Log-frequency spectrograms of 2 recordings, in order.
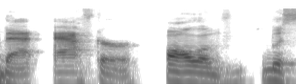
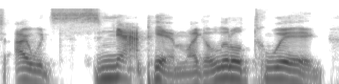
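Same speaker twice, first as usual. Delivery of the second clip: ordinary delivery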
